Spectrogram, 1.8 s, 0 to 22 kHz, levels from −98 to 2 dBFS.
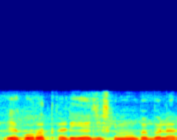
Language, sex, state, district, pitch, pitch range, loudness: Hindi, male, Uttar Pradesh, Shamli, 100 Hz, 95-100 Hz, -16 LUFS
